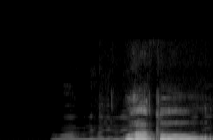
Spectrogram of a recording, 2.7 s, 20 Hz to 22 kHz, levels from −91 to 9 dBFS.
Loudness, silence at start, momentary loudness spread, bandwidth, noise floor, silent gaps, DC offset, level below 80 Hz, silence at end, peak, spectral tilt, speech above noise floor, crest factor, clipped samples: -30 LUFS; 0.85 s; 5 LU; 8.8 kHz; -89 dBFS; none; under 0.1%; -68 dBFS; 0 s; -14 dBFS; -7.5 dB/octave; 58 dB; 20 dB; under 0.1%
